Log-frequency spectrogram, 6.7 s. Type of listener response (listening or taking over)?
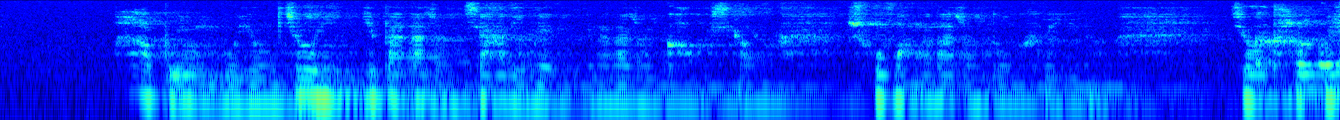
listening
